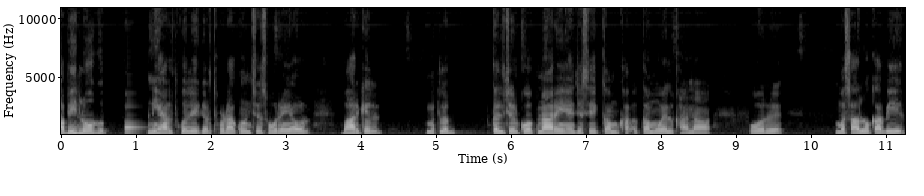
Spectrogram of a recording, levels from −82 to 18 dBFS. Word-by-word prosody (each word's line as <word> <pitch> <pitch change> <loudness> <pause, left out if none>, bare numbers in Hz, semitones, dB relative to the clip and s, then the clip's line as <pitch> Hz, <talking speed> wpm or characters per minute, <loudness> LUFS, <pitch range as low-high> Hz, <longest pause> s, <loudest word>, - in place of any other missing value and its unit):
अभी 185 +3 +5
लोग 215 -1 +3 0.3
अपनी 175 +2 -1
हेल्थ 165 -2 +2
को 185 - 0
लेकर 180 0 -1
थोड़ा 165 +2 +2
कॉन्शियस 175 0 -2
हो 155 0 0
रहे 160 0 +1
हैं 165 - +2
और 180 0 +1 0.4
बाहर 165 +1 +6
के 190 - +3 0.8
मतलब 180 +2 -1 0.5
कल्चर 175 0 +2
को 175 - +7
अपना 165 0 +5
रहे 165 -1 +2
हैं, 155 0 -2
जैसे 165 0 -4
कम 160 -1 0
ख - - -7 0.2
कम 160 0 +1
ऑयल 160 0 +1
खाना 150 0 -2 0.7
और 160 +1 0 0.9
मसालों 190 +4 +3
का 200 - +6
भी 195 +1 +3
170 Hz, 160 wpm, -22 LUFS, 160-180 Hz, 0.9 s, को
